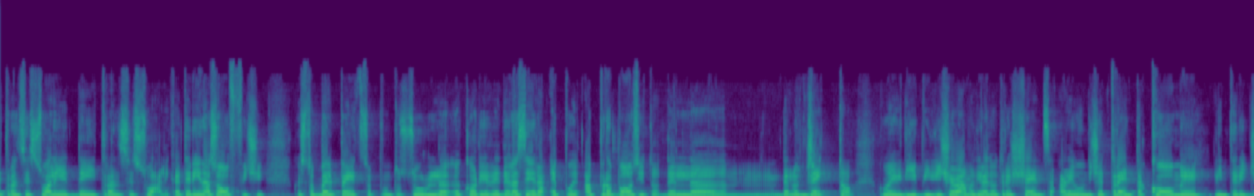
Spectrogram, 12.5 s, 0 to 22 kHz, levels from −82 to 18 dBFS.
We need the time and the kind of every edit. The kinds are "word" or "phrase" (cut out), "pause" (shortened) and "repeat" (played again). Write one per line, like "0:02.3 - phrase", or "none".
none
